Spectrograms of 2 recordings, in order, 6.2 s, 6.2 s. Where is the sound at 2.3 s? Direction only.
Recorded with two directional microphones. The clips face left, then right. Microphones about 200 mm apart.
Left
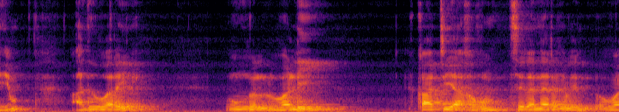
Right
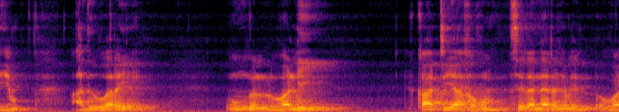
5° left (ahead or behind).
